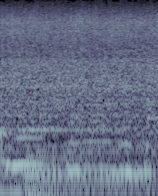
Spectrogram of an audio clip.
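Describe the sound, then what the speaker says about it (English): Ground beef and onion fry in a pan, giving a brief, steady close sizzle with a low hum underneath and no voices. "So we just cook this until the ground beef is done"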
